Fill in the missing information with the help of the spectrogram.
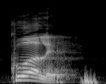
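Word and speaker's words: Quelle: The next one is ku, u, which is pronounced like letter combination k, v. Let's have a look of the example kuale, kuale, which means source.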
